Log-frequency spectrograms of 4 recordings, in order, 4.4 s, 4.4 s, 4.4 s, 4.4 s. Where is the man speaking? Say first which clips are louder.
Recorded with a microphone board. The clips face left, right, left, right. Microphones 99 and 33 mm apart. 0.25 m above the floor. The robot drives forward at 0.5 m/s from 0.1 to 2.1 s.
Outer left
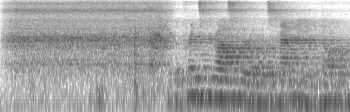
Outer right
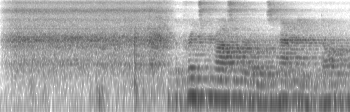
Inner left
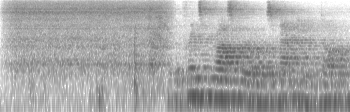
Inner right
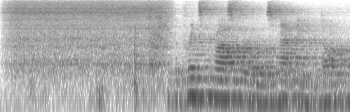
Outer right 2 dB, inner right 2 dB; 15° right (ahead or behind), 1.2 m.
